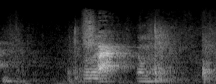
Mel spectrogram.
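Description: A dog in an apartment on Amager barks and whimpers in a few short, strained bursts, with a high whining tone rising between the yelps.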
